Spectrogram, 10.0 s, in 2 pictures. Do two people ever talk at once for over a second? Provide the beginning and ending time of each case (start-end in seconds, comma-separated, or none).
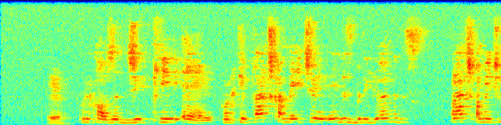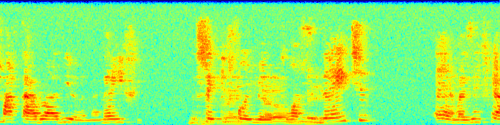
6.9-8.3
